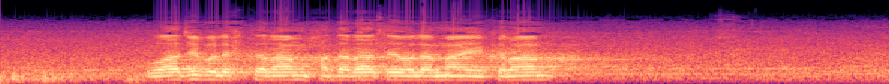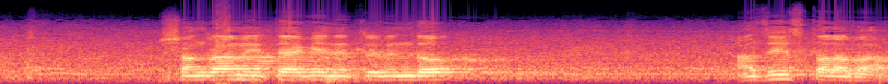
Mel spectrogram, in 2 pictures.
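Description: A man preaches loudly and with fervour, singing out long phrases through a loudspeaker outdoors.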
